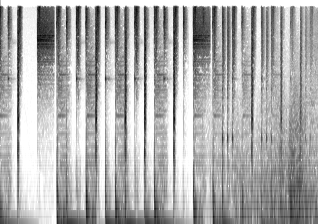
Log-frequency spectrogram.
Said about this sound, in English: Hopefully, you can hear me over all this wind. So we're at like a pretty windy part of the descent.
